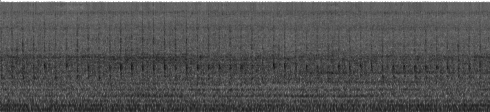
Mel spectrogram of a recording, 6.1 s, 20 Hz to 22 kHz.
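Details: 2000 Jeep Wrangler TJ 4.0L six at idle, after overheating and losing all coolant on a 103-degree day: steady fast ticking knock over the engine rumble, loudest under the engine, heard by screwdriver at the water pump; cause suspected.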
